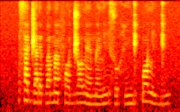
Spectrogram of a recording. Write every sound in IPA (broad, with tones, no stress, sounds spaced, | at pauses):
s a˦ d͡ʒ a˧ ɾ ɛ˧ b a˧ m ã˧ f ɔ˧ d͡ʒ ɔ˧ l ɛ̃˨ m ɛ̃˨ l i˧ s u˨ h ĩ˨˦ ɡ i˧ k͡p ɔ˧ l i˨ ɡ i˨˦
